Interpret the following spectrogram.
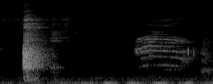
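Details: Pet cat coming back to its new home: a sharp clatter, then a drawn-out, steady meow lasting under a second, over faint low household hum.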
